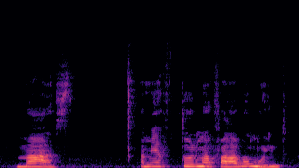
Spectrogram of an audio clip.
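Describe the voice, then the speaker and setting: A woman talks at a moderate pace. Her voice sits at a high pitch. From Brazil, Minas Gerais. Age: 20s. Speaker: podcast host, journalism student. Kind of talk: casual solo monologue.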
